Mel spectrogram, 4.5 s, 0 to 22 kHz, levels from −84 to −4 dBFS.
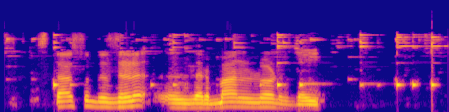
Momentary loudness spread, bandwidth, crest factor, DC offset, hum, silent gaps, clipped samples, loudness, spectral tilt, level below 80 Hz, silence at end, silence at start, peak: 7 LU; 11 kHz; 16 dB; under 0.1%; none; none; under 0.1%; -15 LUFS; -4 dB/octave; -60 dBFS; 0 s; 0.05 s; 0 dBFS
